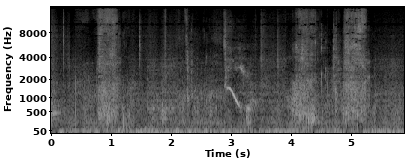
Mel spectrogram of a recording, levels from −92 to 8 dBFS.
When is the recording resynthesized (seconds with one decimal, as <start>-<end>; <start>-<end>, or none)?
0.0-0.5; 1.3-2.1; 2.9-3.9; 5.4-5.9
